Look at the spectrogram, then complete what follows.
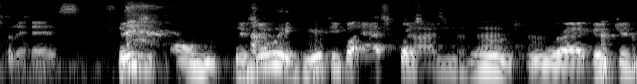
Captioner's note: laughter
